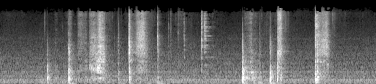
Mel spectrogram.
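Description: A metal scraper taps and scrapes against a countertop.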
